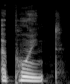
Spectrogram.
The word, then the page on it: appoint: British English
